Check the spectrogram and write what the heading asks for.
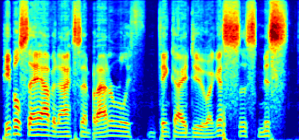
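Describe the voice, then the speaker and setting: A man's voice: mid-range voice, fast talker, clear, resonant tone, no room sound. A young man with a Midwestern American accent, rambling casually as he streams a game and chats with viewers. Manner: rambling, chatty, talks to chat viewers. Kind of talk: casual live-stream commentary.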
